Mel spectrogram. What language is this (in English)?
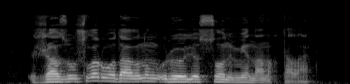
Kazakh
